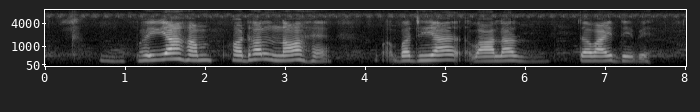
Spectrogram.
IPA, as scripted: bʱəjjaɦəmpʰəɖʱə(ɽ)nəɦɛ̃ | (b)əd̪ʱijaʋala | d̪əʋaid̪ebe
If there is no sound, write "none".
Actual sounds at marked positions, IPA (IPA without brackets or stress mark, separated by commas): l, b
